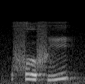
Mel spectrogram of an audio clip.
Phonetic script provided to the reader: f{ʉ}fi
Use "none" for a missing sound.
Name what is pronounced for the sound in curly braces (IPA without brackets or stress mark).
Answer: ʊ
